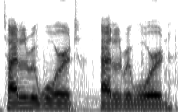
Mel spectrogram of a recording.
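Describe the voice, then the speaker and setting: In a home room with rain outside, a man streams a game and chats casually, rambling and restarting as he thinks aloud. A slight cold gives him a nasal sound; his medium-pitched voice is monotone, slow, and clean, with faint music behind.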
